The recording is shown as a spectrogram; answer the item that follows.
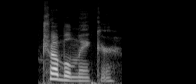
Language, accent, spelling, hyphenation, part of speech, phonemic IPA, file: English, US, troublemaker, troub‧le‧mak‧er, noun, /ˈtɹʌbəlˌmeɪkə(ɹ)/, En-us-troublemaker.ogg
- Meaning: 1. One who causes trouble, especially one who does so deliberately 2. A complainer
